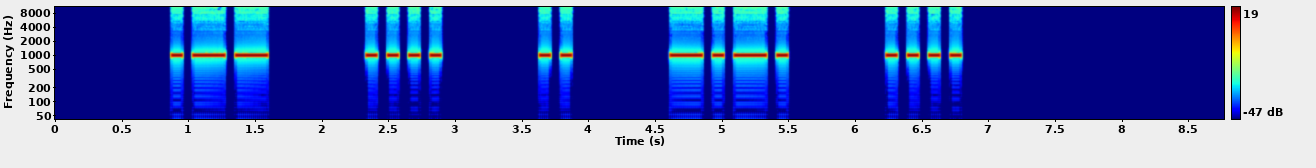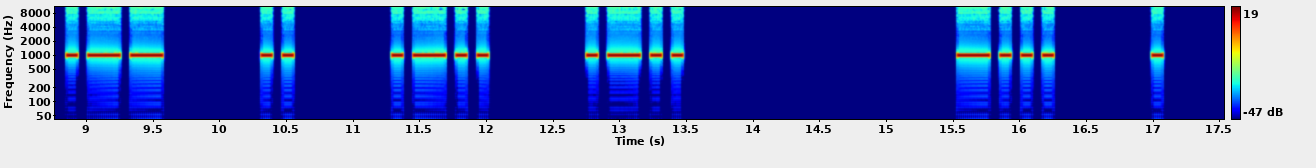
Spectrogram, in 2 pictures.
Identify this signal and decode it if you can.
Morse code, heard as a keyed tone, about 15 wpm, spaced as for 8 wpm, 1000 Hz. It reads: WHICH WILL BE
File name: qotdfiles / 8wpm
